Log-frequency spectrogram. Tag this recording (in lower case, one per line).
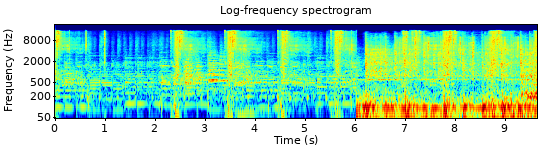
music
background music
